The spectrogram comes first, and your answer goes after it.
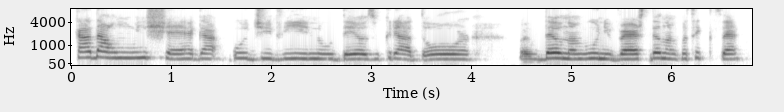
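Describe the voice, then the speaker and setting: A Brazilian woman in her forties with a Brazilian Portuguese accent, teaching a live online lesson with personal stories and an animated, talkative manner. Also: on the high side, normal speed, no echo, clean studio sound. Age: 40s. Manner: animated, talkative, frequent restarts and laughs.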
